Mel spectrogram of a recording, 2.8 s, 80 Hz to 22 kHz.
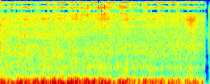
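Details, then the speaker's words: Honda CBR600RR four-cylinder, idle turned down to around 1,000 rpm: lumpy, loping idle about three beats a second, sounds cammed; owner suspects a misfire, injectors and spark plugs to check. "Somebody commented in the other one to check the injectors and the spark plugs. It might have a misfire. I don't know if this tells me or what. It's also idling kind of high."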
